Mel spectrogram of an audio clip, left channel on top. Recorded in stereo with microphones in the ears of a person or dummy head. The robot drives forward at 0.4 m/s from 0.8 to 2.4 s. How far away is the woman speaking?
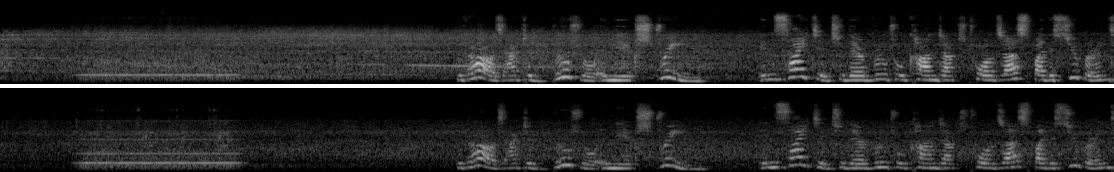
About 1.0 m.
